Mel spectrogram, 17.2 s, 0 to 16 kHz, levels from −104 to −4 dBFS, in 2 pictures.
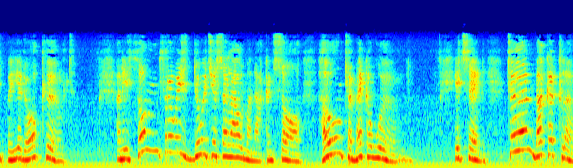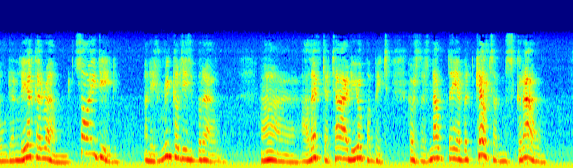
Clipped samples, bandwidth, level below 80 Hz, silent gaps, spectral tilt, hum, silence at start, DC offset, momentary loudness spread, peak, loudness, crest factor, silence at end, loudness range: under 0.1%; 7.6 kHz; -42 dBFS; none; -6.5 dB/octave; 50 Hz at -40 dBFS; 0 s; under 0.1%; 13 LU; -4 dBFS; -23 LUFS; 20 dB; 0 s; 2 LU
